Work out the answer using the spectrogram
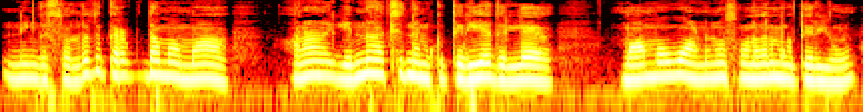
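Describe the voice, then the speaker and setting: A woman's voice: very high-pitched, steady tone, quick pace, no room sound, studio quality. A woman voicing a caring young daughter-in-law in a cartoon, pleading and soothing. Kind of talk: cartoon voice acting.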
